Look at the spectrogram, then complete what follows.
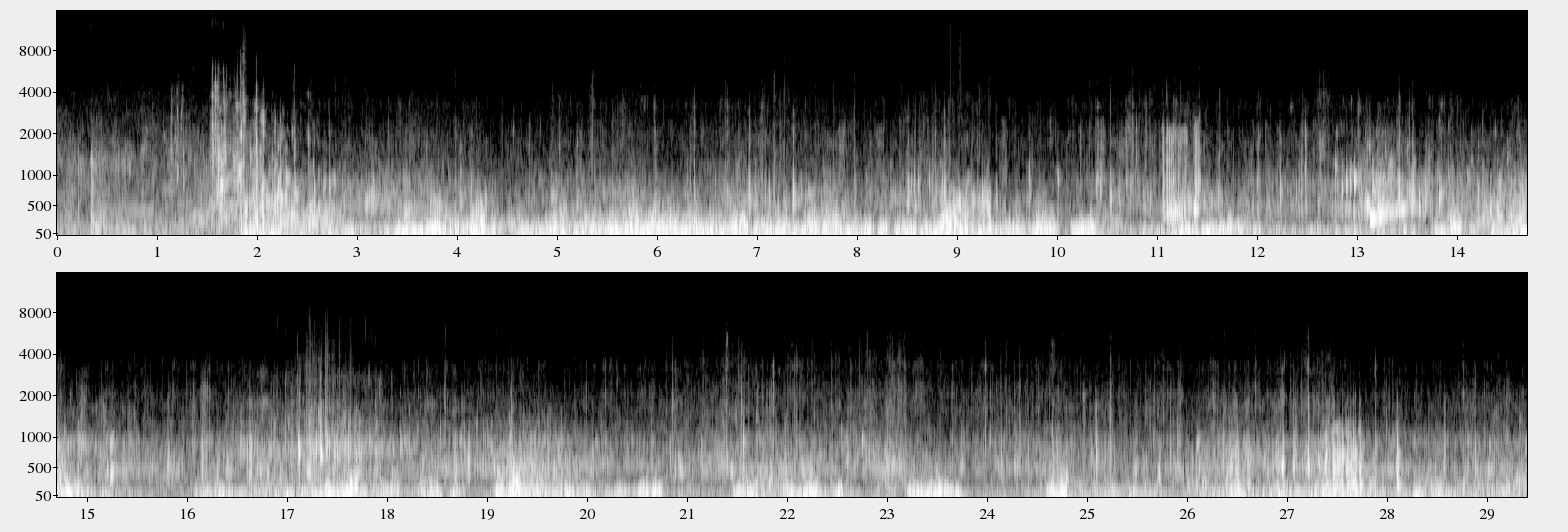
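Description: Water sloshing and gurgling around a camera moving just under the sea surface: a muffled, uneven rumble that surges and drops, with a few short wavering tones.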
